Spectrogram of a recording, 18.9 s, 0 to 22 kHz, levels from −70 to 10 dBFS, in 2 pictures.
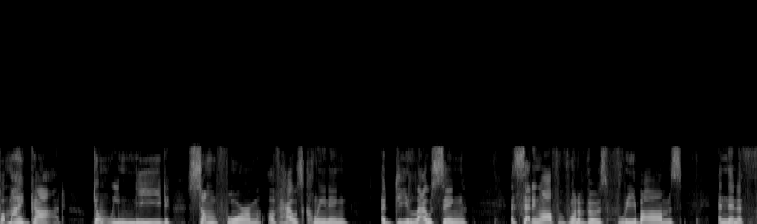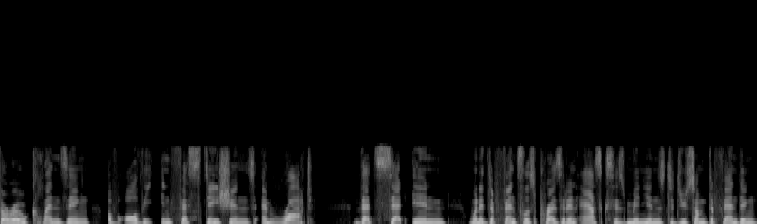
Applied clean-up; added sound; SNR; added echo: none; none; none; none.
